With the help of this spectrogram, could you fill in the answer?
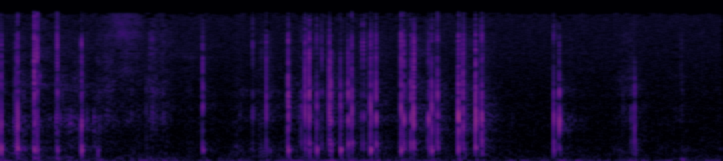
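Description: Long nails scratch and tap the bristles of a black plastic paddle hairbrush, producing about seventeen quick, dry clicks and scratchy crackles. The sound is quiet and close, with bright, brittle ticks centered in the midrange and no ring after each hit.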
